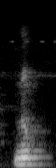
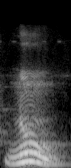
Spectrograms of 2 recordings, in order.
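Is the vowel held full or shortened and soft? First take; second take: shortened; full. First: The vowel is cut short and said quietly. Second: The vowel is held full and clearly voiced. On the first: "Kalau dua per tiga harokat dibaca nu. ... lebih cepat dan lebih kecil suaranya" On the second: "Kalau kalau harokatnya full dibaca nu"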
